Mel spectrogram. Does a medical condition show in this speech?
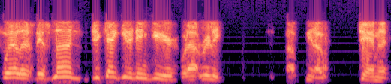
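No.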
